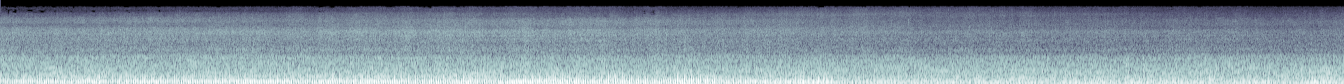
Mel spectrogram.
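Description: A steady low engine hum that drops in level about eight seconds in.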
